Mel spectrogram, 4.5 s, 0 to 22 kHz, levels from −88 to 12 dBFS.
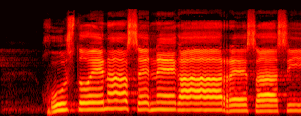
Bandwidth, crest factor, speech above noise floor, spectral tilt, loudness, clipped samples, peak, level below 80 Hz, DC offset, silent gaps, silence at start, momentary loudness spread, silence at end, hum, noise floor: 16 kHz; 16 dB; 40 dB; -2.5 dB/octave; -21 LUFS; under 0.1%; -8 dBFS; -72 dBFS; under 0.1%; none; 0.7 s; 6 LU; 0 s; none; -61 dBFS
